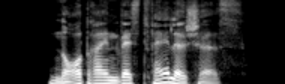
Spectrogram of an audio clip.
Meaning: strong/mixed nominative/accusative neuter singular of nordrhein-westfälisch
- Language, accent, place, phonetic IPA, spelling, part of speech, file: German, Germany, Berlin, [ˌnɔʁtʁaɪ̯nvɛstˈfɛːlɪʃəs], nordrhein-westfälisches, adjective, De-nordrhein-westfälisches.ogg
